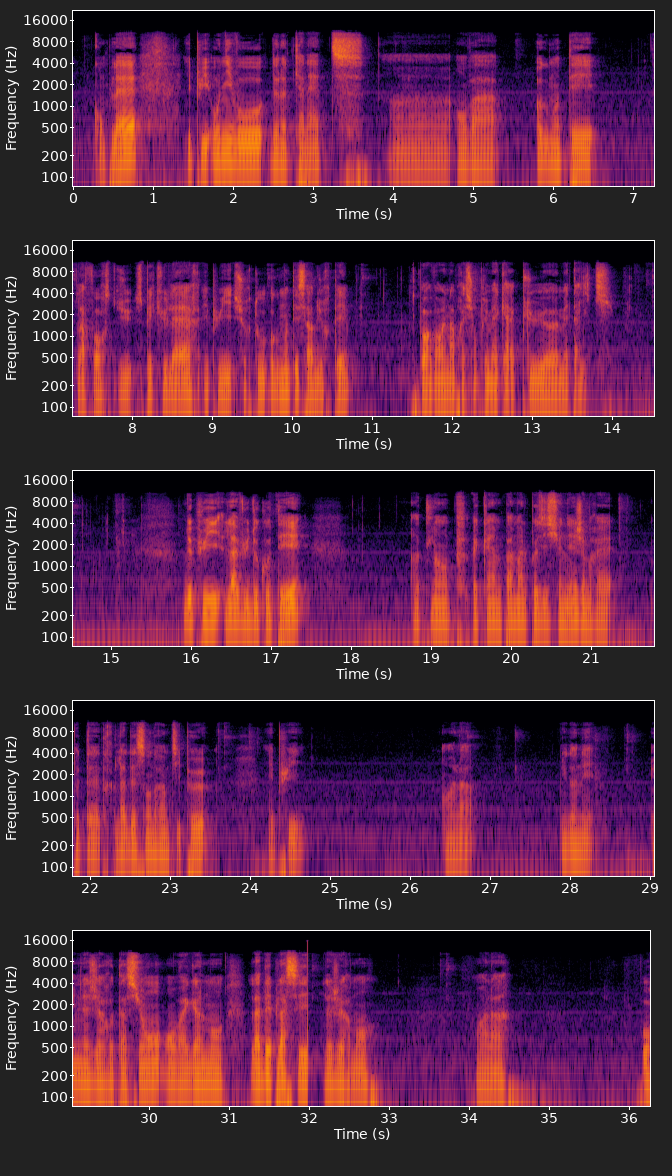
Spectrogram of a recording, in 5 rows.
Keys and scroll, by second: 14.8 ctrl+s, 16.2 KP_3, 22.0 g, 24.7 r, 29.4 KP_7, 31.8 g, 33.1 r, 35.1 KP_3.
